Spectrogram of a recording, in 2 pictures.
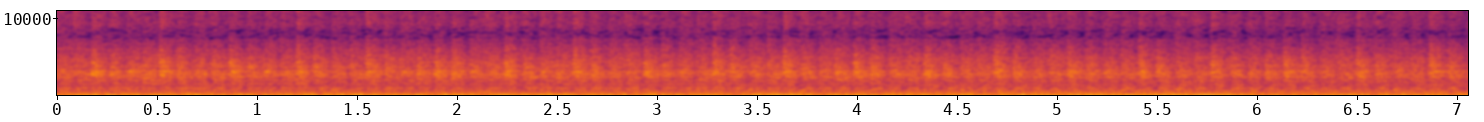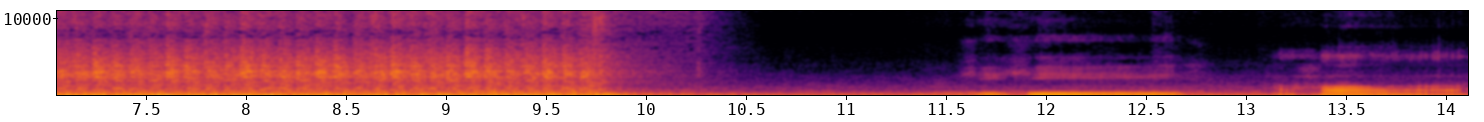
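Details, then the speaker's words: Holley Sniper EFI airboat engine with distributor, cranking on the second key-on: about ten seconds of steady uneven chug that never fires. No spark; owner first suspected MSD wiring, but the box flashed seven times and the cylinder select switch had been set wrong. "something not working sounds like i don't have spark um which could be the way i have the nsd wired in"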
